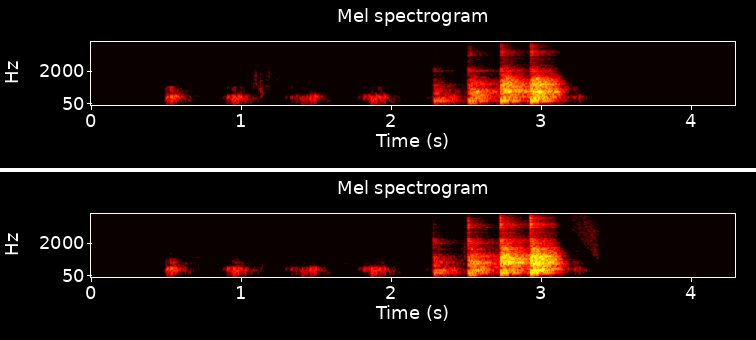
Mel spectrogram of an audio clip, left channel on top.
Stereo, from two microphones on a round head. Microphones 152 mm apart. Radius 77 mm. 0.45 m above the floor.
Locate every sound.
0.5 s tapping: 40° left (ahead or behind), 1.7 m
2.3 s hammering: 70° right (ahead or behind), 0.6 m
